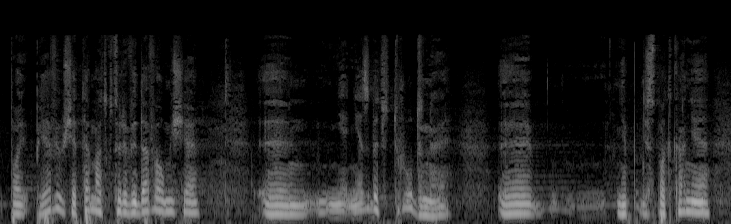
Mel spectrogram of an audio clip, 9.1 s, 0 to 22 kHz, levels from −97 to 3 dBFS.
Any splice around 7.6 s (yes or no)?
yes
